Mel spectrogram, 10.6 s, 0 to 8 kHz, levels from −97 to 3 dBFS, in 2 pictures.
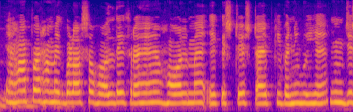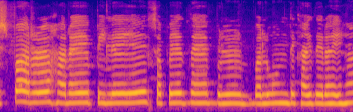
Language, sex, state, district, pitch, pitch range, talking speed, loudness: Hindi, female, Uttar Pradesh, Hamirpur, 255 Hz, 245-265 Hz, 180 wpm, -17 LUFS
